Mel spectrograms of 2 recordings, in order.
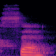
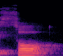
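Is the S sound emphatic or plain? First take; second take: plain; emphatic. First: A thin, plain S sound without emphasis. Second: A heavy, emphatic S filling the mouth. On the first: The speaker calls it wrong. "c'est pas" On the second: The speaker calls it right. "Un gros son"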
